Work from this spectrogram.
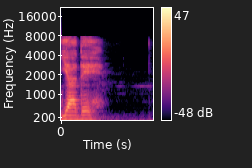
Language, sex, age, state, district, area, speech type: Manipuri, male, 18-30, Manipur, Imphal West, urban, read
